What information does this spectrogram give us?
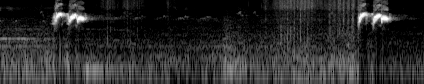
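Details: Caged female red-whiskered bulbul calling to attract or pair with a male: a bright group of two or three whistled notes near the start, repeated after about three seconds, with a burst of wing flutter in between.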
